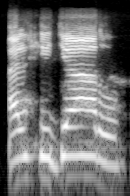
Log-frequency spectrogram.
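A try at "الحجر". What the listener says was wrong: Sebentar. Al-Hijaru apa Al-Hajaru?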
